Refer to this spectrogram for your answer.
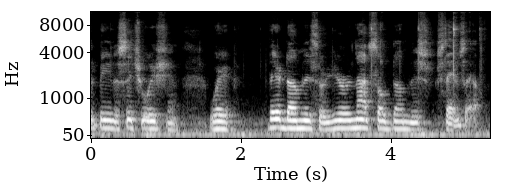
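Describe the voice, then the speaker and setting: A woman talks at a moderate pace amid audible room echo. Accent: Tennessee. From US South, Nashville, Tennessee. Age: 90s. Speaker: elderly interviewee recounting life story. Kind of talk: oral history interview.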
